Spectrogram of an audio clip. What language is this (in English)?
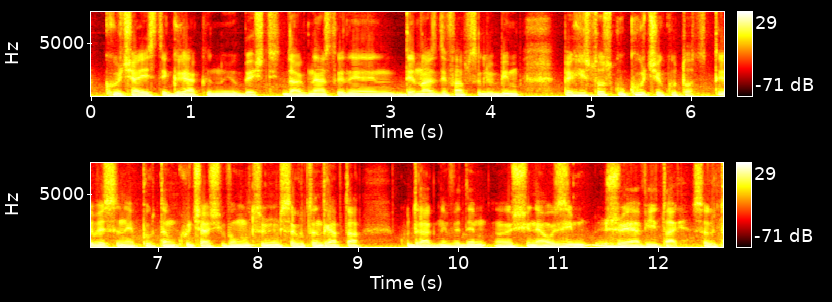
Romanian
